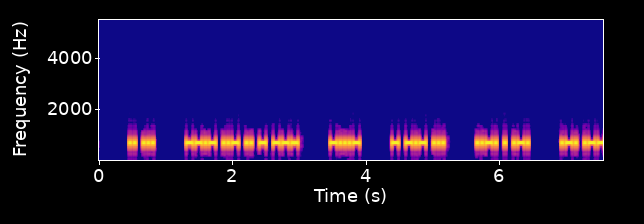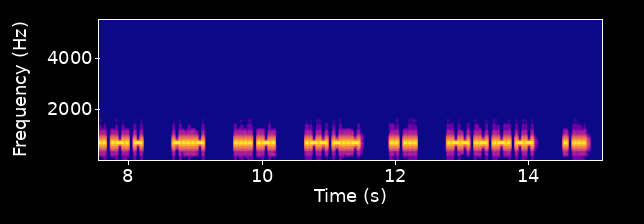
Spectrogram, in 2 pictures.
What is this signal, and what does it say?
Morse code, heard as a keyed tone, about 36 wpm, 700 Hz. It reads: IS QUITO <BT> TKS FER RPRT <BT> HR WX IS WARM ES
